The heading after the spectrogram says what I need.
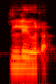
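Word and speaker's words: pleura: ल्यूरा। ठीक है, यहाँ पी साइलेंट है, याद रखना है।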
